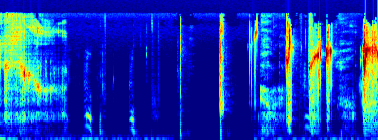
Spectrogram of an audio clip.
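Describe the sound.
Quiet chewing and crunching while eating a home-cooked meal, with a few short bites and clicks separated by brief silences.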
